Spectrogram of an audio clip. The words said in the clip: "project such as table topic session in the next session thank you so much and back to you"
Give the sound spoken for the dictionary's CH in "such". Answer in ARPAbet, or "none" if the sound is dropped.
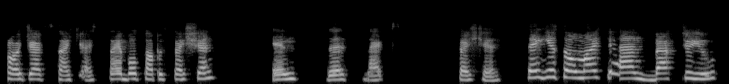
CH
